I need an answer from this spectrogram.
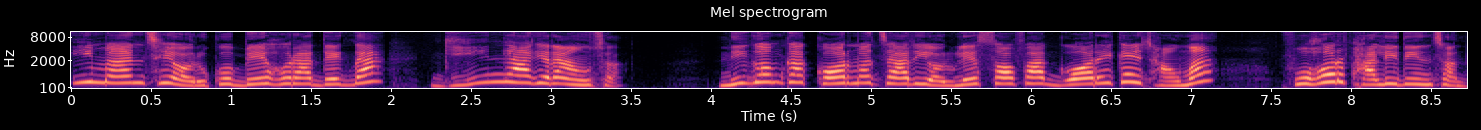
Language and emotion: Nepali, disgusted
